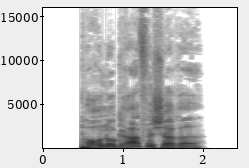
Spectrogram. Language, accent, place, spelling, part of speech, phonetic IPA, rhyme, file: German, Germany, Berlin, pornographischere, adjective, [ˌpɔʁnoˈɡʁaːfɪʃəʁə], -aːfɪʃəʁə, De-pornographischere.ogg
- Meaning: inflection of pornographisch: 1. strong/mixed nominative/accusative feminine singular comparative degree 2. strong nominative/accusative plural comparative degree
